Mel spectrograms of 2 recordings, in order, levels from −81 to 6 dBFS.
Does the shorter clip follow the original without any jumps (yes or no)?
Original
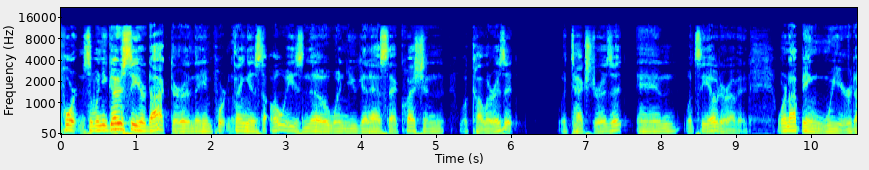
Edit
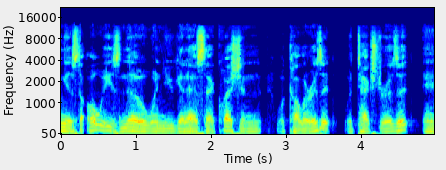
no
